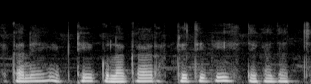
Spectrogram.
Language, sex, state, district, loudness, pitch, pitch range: Bengali, male, Assam, Hailakandi, -17 LUFS, 150 Hz, 140-155 Hz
